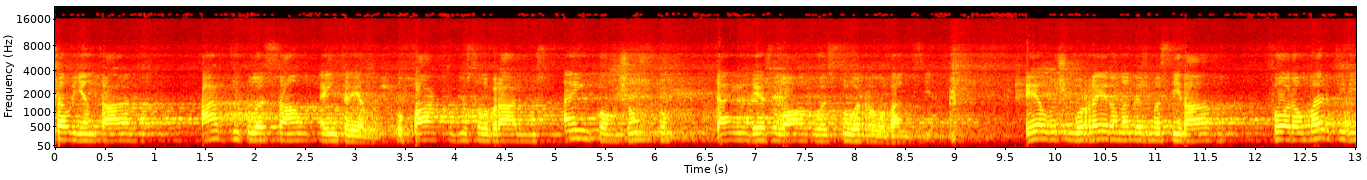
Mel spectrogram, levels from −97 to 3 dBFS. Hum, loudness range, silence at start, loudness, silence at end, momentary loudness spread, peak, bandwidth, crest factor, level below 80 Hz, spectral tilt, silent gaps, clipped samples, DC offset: none; 1 LU; 0 s; -17 LUFS; 0 s; 9 LU; -4 dBFS; 19 kHz; 14 dB; -68 dBFS; -3 dB/octave; none; under 0.1%; under 0.1%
